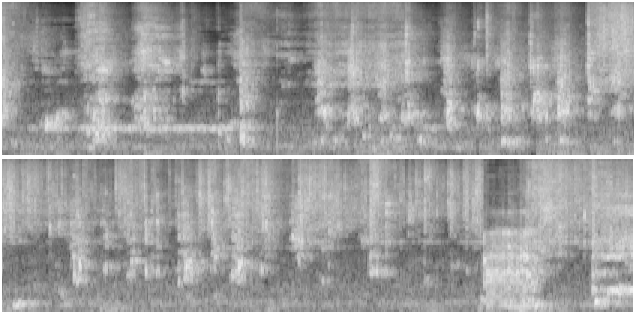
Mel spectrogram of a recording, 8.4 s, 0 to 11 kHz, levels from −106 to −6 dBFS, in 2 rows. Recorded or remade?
remade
